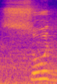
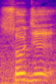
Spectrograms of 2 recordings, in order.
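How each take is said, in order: First: The final j ends cleanly without a bounce. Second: The final j ends with an echoing bounce. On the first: The speaker calls it right. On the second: The speaker calls it wrong.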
